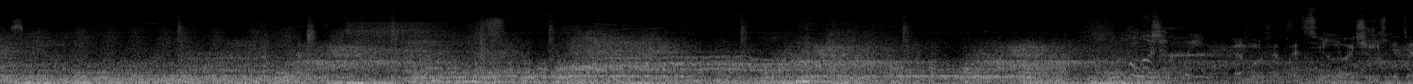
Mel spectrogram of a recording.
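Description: Magic spells whoosh and crackle amid a busy battle.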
